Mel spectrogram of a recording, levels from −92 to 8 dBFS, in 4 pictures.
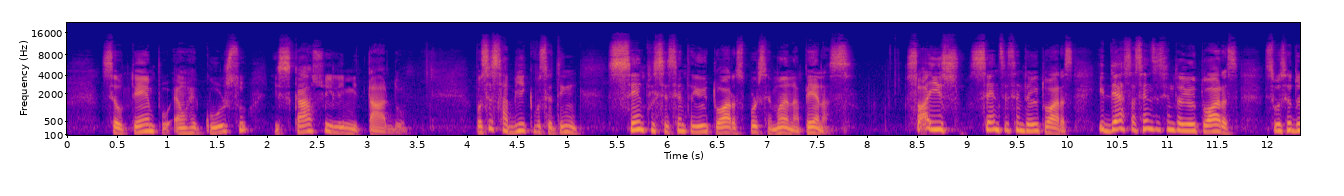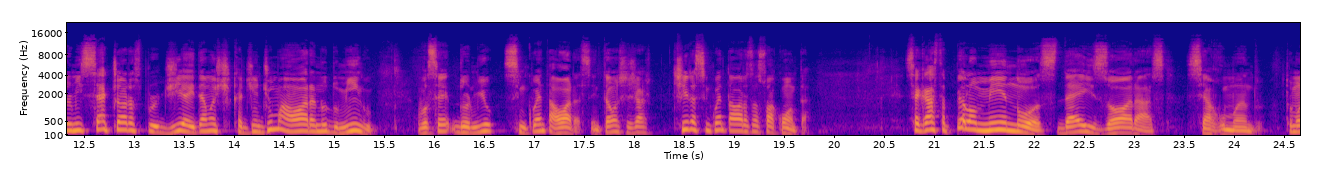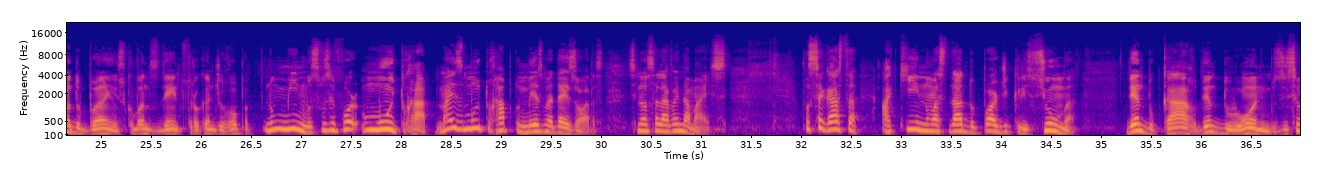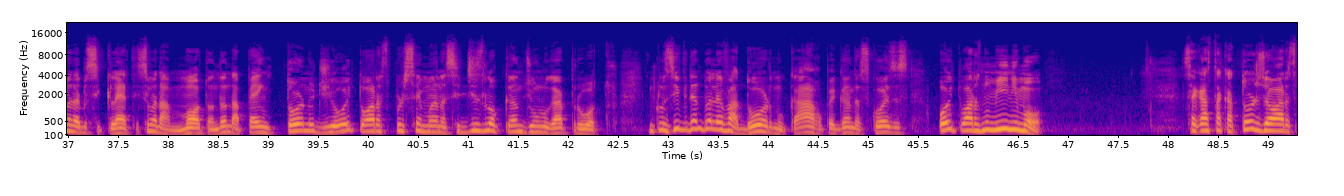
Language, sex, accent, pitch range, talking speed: Portuguese, male, Brazilian, 155-220 Hz, 180 wpm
